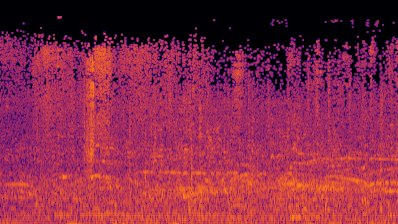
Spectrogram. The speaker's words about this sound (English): That's why everybody's cheering, I think, because they can actually see it. You hear the cheering? It like cuts off at a certain point. Is that cheering or what is it? Yeah, it's everybody's cheering because the clouds parted a little bit.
